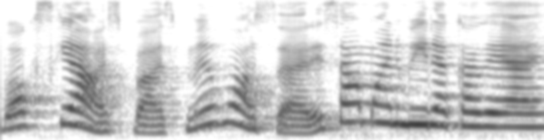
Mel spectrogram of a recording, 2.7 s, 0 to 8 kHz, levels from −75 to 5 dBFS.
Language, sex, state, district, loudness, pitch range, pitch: Hindi, female, Bihar, Madhepura, -24 LUFS, 285-345 Hz, 300 Hz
